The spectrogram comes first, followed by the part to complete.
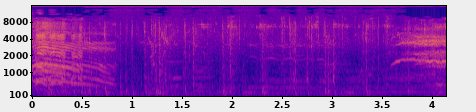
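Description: Horses ridden in: one whinnies at the start, a long falling call, and hooves clop on the ground through the rest, with another whinny rising near the end.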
